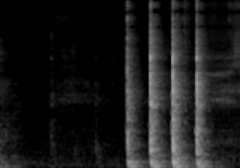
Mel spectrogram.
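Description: Mallet striking a small veining chisel cutting into a scrap wooden board: four quick, sharp knocks starting a little over a second in.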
